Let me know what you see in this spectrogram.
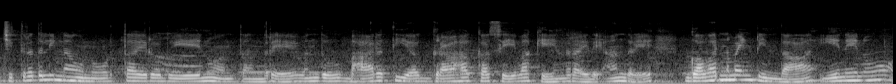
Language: Kannada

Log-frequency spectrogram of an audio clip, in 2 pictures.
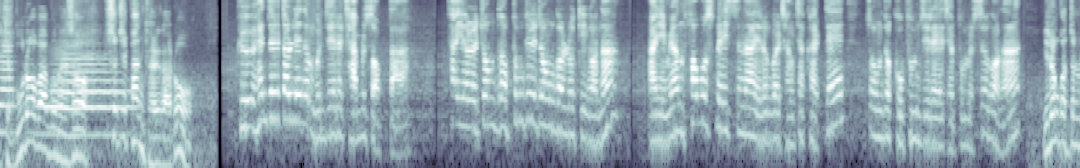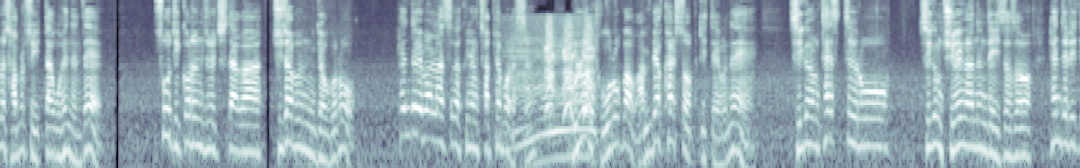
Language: Korean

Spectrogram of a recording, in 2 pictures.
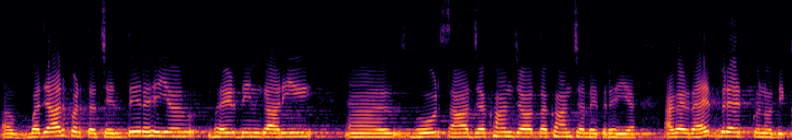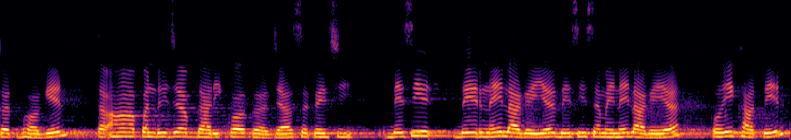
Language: Maithili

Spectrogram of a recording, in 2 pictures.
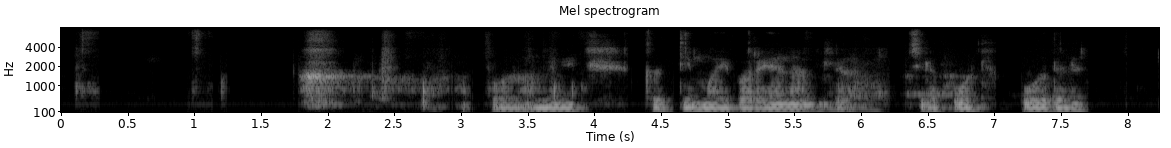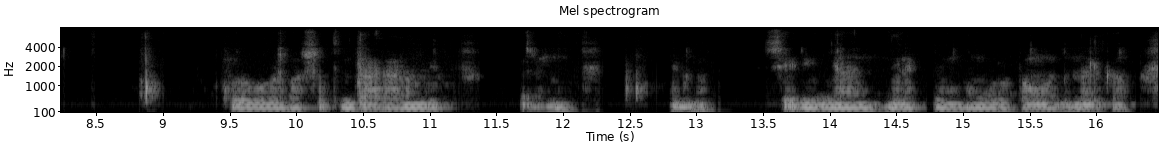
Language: Malayalam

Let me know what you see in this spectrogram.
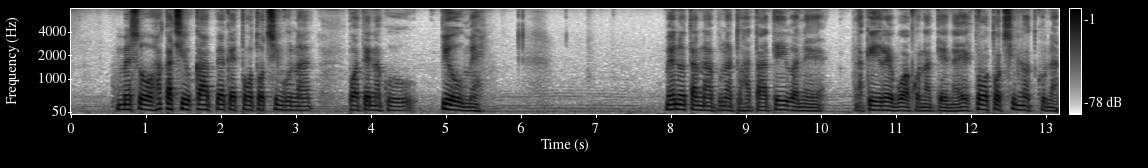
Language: Solos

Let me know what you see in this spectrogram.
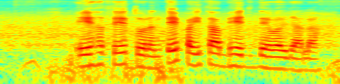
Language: Bhojpuri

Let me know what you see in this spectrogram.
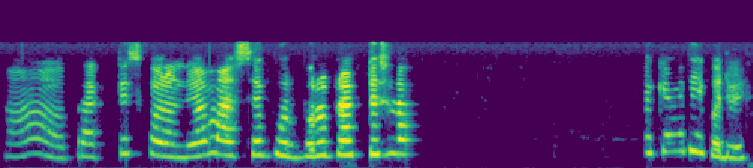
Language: Odia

